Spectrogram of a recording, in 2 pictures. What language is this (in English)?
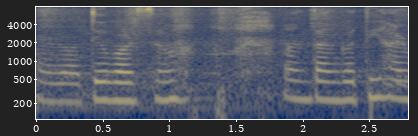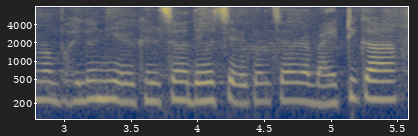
Nepali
